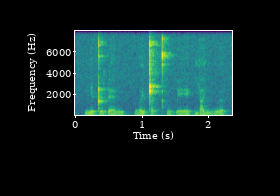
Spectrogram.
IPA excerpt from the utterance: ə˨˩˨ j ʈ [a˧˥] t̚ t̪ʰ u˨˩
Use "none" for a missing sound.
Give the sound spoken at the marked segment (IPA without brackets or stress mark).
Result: a˨˩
